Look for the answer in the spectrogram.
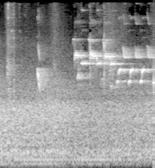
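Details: Common linnet trained to sing in the goldfinch's style: after a second of quiet hiss, a bright burst of high, rapid twittering and ringing trills starts and runs on to the end.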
